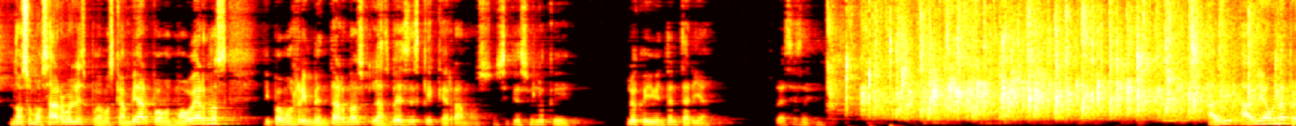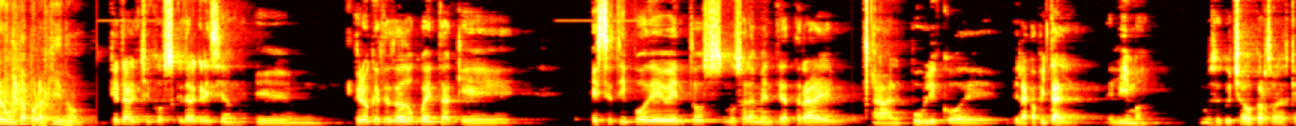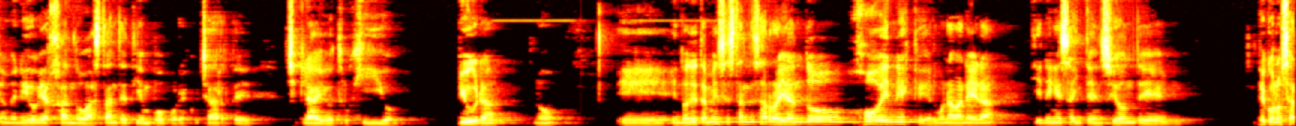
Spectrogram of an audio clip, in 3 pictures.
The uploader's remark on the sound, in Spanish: PODCAST EN VIVO. Episodio grabado en vivo junto a los participantes de mi último evento.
